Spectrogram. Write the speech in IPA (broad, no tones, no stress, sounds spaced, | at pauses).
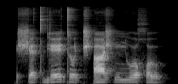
ʃ ɛ t ɡ e t ʊ t͡ʃʼ a ʃ ɲ u χ u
